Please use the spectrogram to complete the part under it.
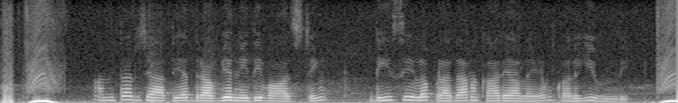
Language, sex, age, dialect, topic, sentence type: Telugu, female, 18-24, Central/Coastal, banking, statement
